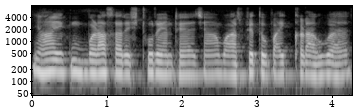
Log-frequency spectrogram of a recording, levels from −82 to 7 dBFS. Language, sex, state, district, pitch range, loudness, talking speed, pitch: Hindi, male, Jharkhand, Deoghar, 150-165 Hz, -17 LUFS, 195 wpm, 155 Hz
